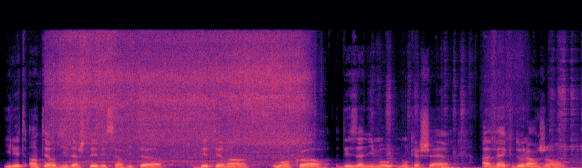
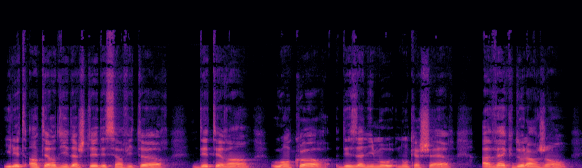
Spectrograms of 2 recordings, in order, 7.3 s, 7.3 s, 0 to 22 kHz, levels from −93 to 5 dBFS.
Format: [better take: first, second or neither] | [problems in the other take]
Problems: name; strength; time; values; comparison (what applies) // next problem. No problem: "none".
second | household noises; loud; throughout; 5 dB below the speech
